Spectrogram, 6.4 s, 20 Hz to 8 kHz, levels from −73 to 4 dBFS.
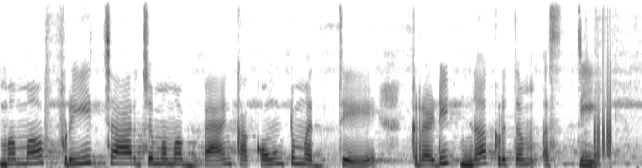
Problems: constant background noise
